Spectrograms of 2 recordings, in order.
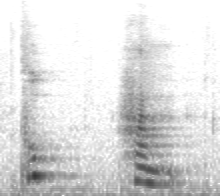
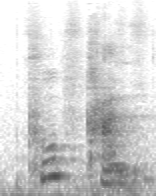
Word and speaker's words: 북한: This combination produces k sound. So 북한, 북한, right? But it's very uncomfortable for your mouth to pronounce it that way. It's rather pronounced 북한, 북한, 북한, 북한.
